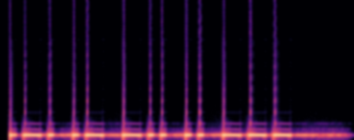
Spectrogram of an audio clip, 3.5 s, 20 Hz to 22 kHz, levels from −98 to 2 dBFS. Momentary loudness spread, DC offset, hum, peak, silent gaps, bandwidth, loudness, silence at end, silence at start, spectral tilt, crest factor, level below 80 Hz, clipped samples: 4 LU; under 0.1%; none; 0 dBFS; none; 6.4 kHz; -8 LUFS; 0.1 s; 0.1 s; -3.5 dB/octave; 8 dB; -56 dBFS; 0.6%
